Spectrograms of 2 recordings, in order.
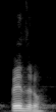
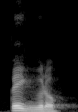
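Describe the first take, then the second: First: The middle consonant is a d sound. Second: The middle consonant is a g sound. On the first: "diga Pedro" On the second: "Pegro, así, ¿no?"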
